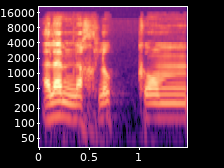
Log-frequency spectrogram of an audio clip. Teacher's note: هذا إدغام متماثلين صغير كامل بغنة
